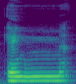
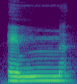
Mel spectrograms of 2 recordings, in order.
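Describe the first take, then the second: First: The hum comes out clearly through the nose. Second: The same.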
